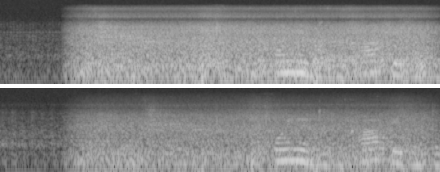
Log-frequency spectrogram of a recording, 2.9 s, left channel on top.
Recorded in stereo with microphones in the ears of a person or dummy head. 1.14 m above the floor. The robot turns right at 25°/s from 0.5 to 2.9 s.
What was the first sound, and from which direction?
A woman speaking, 175° left.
